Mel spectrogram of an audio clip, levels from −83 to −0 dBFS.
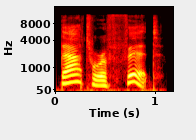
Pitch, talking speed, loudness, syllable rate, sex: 235 Hz, 200 wpm, -17 LUFS, 4.0 syllables/s, female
